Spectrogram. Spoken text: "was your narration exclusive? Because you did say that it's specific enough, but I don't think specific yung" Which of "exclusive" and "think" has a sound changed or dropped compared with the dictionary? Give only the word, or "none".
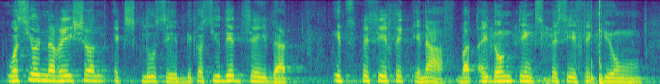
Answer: think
